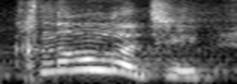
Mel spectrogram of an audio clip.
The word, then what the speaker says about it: knowledge: 그다음에 이제 나스티시즘의 그노시스라는 말 자체는 우리 knowledge잖아요. 크놀러지, 크가 묵음이죠.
